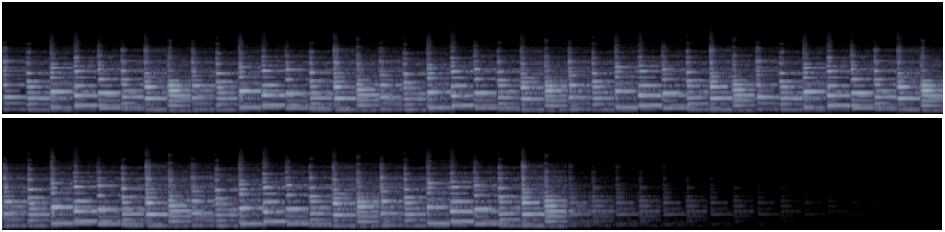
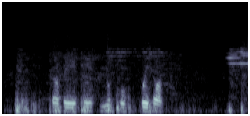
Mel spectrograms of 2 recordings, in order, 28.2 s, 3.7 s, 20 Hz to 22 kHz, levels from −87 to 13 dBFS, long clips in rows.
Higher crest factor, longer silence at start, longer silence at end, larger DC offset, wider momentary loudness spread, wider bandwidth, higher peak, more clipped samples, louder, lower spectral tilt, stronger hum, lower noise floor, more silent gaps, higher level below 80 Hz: about the same, 18 dB vs 20 dB; second, 0 s vs 0.2 s; first, 4.4 s vs 0 s; neither; second, 4 LU vs 16 LU; first, 6.8 kHz vs 4 kHz; second, -12 dBFS vs -4 dBFS; neither; second, -29 LUFS vs -22 LUFS; second, -5.5 dB/octave vs -10.5 dB/octave; neither; first, under -90 dBFS vs -66 dBFS; neither; second, under -90 dBFS vs -58 dBFS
